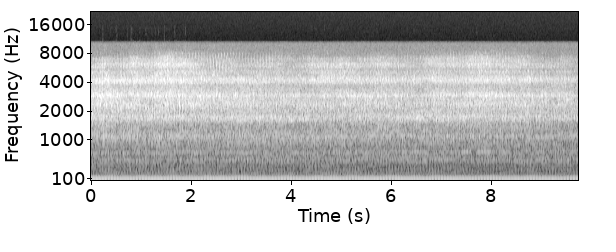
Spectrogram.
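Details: Oliver 1550 tractor pulling a John Deere BW disk after whatever was in the fuel system cleared out; a deep, even drone with a regular low throb and no misfires or knocks. Normal running under load.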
